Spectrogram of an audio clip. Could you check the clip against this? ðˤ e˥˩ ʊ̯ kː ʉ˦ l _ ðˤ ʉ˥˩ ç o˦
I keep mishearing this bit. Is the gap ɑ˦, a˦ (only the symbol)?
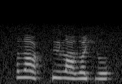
ɑ˦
